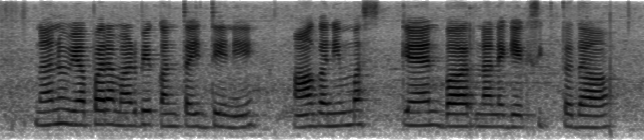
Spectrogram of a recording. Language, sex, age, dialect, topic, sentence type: Kannada, female, 56-60, Coastal/Dakshin, banking, question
